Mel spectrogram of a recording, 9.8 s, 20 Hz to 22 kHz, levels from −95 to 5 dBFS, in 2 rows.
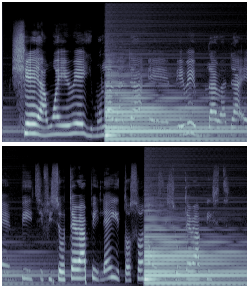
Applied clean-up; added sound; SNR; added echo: none; Acoustic guitar; -1 dB; none.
